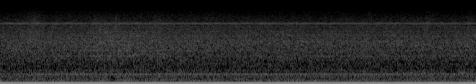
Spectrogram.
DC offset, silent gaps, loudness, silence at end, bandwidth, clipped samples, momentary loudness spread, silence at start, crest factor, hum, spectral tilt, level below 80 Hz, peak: under 0.1%; none; -36 LUFS; 0 s; 15.5 kHz; under 0.1%; 1 LU; 0 s; 10 dB; none; -2.5 dB/octave; -36 dBFS; -24 dBFS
